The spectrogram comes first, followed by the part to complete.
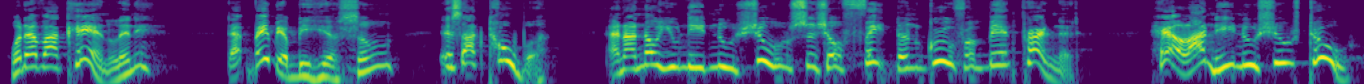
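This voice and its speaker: A man voicing a poor, defiant young rural laborer with a quick temper and folksy country speech in an audiobook. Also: extremely high pitch, creaky, slightly rough, voice pushed up, heavily acted. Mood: worried, frustrated. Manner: folksy rural vernacular, double negatives. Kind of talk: audiobook character dialogue.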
